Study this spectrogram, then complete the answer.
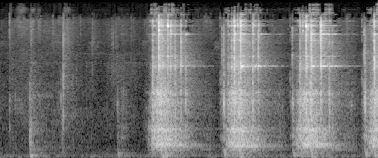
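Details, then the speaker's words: Cheap old moped being kicked over, previously stuck: each kick gives a harsh, gritty churning burst about once a second; owner suspects a bad bearing, possibly transmission side, not confirmed. "Ooh, coming close. Listen to that. Yeah, we definitely got a bad bearing somewhere."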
